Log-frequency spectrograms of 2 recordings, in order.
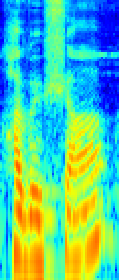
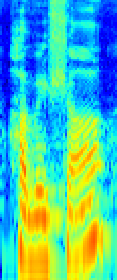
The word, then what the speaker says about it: हविषा: और हविषा, मूर्धन्य शकार का यहाँ विशेष ध्यान रखेंगे, हविषा।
